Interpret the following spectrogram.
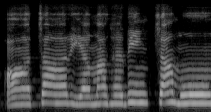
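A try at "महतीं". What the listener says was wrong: Mahating no. You are saying Mahading. Mahating. Ta. First ta.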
